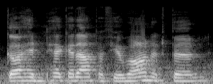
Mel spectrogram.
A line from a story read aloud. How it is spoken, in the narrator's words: he called out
